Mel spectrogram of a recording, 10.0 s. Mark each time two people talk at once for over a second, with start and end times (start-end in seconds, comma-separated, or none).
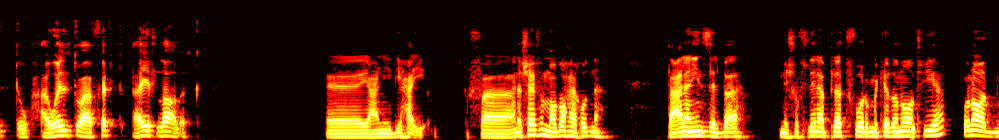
none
